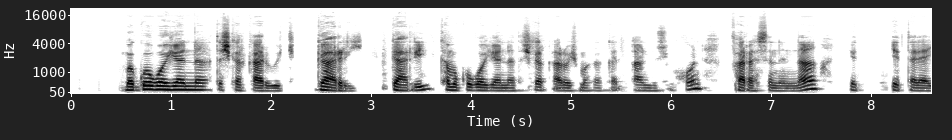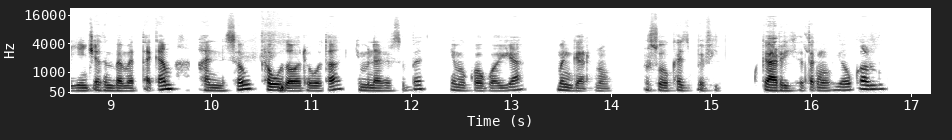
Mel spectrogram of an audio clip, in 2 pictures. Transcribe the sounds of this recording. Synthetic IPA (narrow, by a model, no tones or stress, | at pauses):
məɡʷaɡʷaʒanːat̪ʰəʃkʰəɾkʰaɾiwo̞t͡ʃː | ɡarːi | ɡ̥arːikʰəməɡʷaɡʷaʒaɨnːat̪ʰə̥ʃkʰəɾkʰaɾiwo̞t͡ʃːməkʰakːəland̪usiho̞nfəɾəsɨnɨnːa | jɛt̪ʰːələjajːɛɨnt͡ʃʼɛt̪ʰɨnbəmət̪ʼːəkʼəmʔand̪səwkʰəβo̞t̪ʰawɔd̪əbo̞t̪ʰajɛmːɨnːad̪əɾsɨbːət̪ | jɛməɡʷaɡʷaʒa | məŋɡəd̪nəw | ʔɨɾso̞kʰəzːibəfit̪ | ɡ̥arːit̪ʰət̪ʼəkʼməwjawkʼalːu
